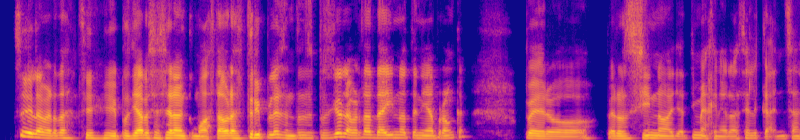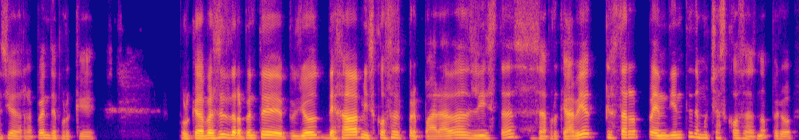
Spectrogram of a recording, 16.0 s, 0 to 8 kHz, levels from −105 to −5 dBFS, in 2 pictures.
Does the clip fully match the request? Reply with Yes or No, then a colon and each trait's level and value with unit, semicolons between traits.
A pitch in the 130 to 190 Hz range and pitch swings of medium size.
Yes: medium, 140 Hz; average, 3.2 semitones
